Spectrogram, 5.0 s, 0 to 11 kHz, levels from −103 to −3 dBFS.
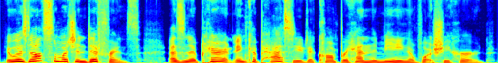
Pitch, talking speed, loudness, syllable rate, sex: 260 Hz, 215 wpm, -18 LUFS, 6.7 syllables/s, female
